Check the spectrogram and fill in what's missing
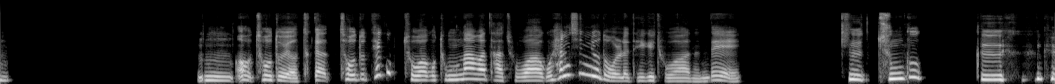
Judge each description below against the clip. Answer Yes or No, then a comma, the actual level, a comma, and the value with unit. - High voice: Yes, high, 200 Hz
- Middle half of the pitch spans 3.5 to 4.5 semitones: No, wide, 5.5 semitones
